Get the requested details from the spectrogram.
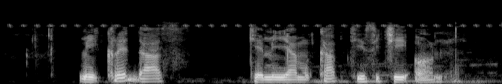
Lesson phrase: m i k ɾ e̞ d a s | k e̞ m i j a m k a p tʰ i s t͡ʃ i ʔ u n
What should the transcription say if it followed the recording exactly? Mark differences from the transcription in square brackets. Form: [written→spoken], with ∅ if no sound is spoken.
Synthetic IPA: m i k ɾ e̞ d a s | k e̞ m i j a m k a p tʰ i s t͡ʃ i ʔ [u→o] n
